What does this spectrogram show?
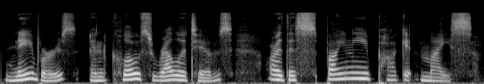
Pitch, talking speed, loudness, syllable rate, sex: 205 Hz, 110 wpm, -16 LUFS, 4.0 syllables/s, female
